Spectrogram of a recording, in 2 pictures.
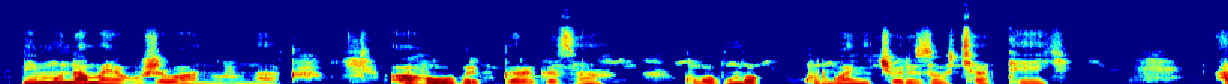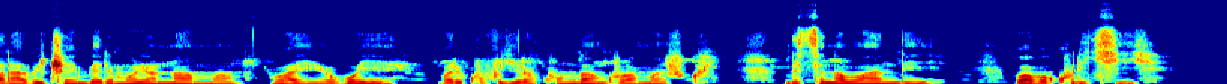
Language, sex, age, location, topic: Kinyarwanda, female, 25-35, Kigali, health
